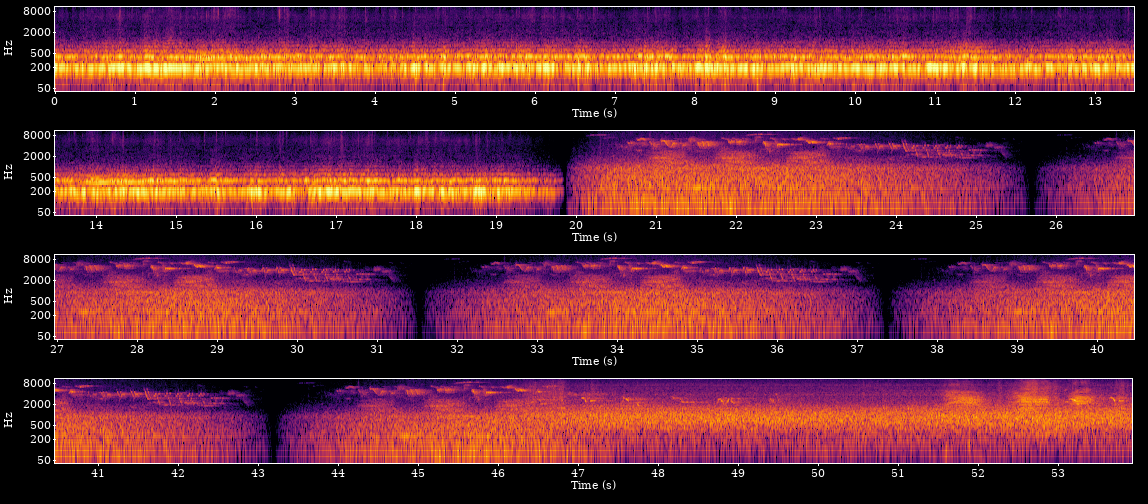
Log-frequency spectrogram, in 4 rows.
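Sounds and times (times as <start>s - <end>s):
steady background noise: 43.3s - 53.9s
songbird chirping: 51.1s - 53.9s.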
